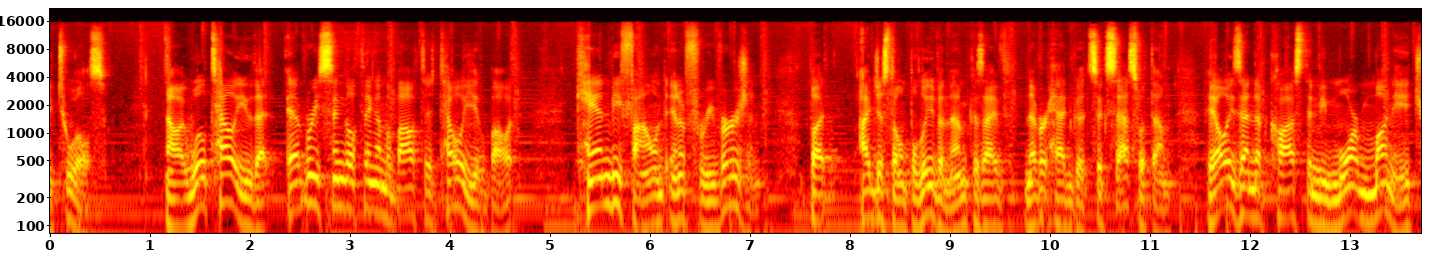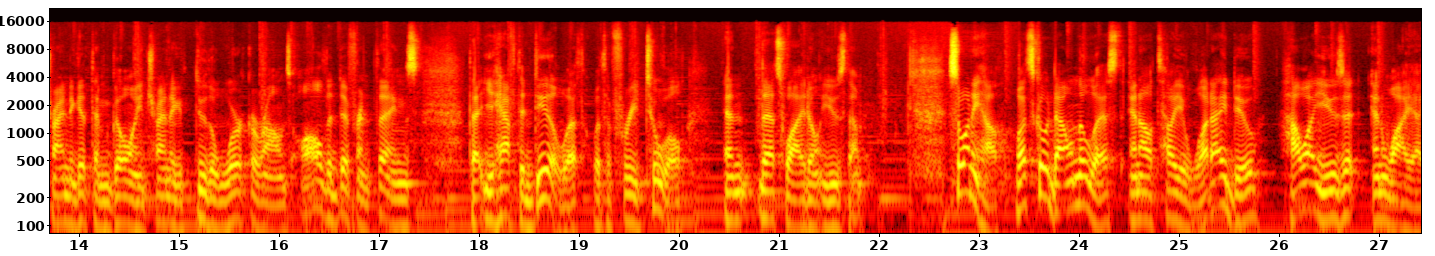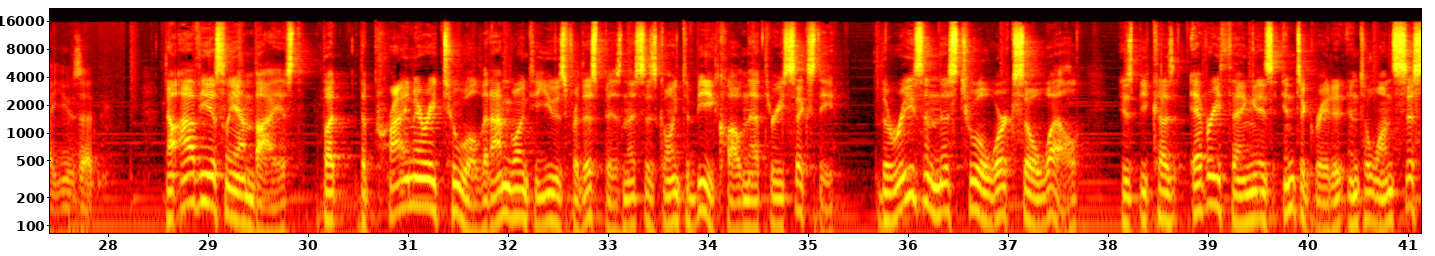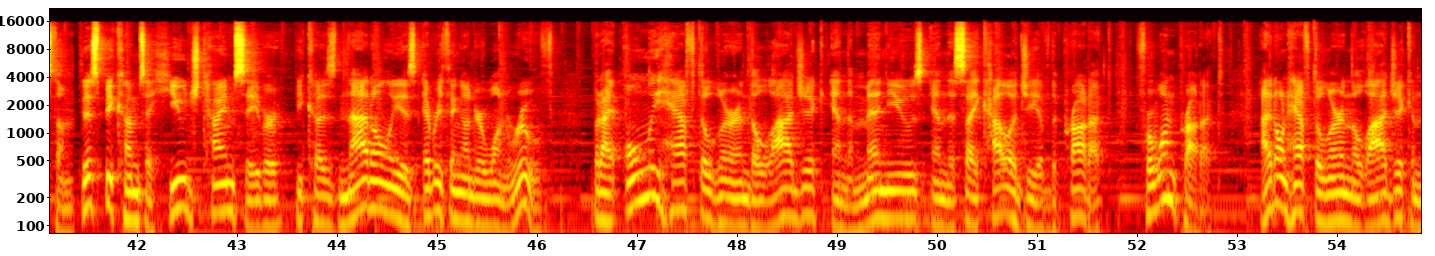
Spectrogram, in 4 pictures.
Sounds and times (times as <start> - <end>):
Speech: 0.0 - 0.6, 1.2 - 4.7, 5.3 - 21.9, 22.7 - 28.0, 28.6 - 54.8
Music: 0.0 - 54.8.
